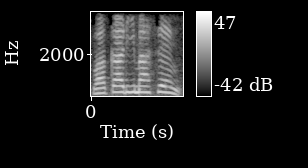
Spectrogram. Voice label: wakari masen, japanese voice

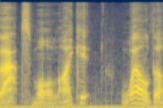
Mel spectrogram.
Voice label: chat

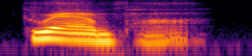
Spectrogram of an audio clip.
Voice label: grandpa

